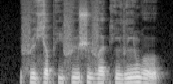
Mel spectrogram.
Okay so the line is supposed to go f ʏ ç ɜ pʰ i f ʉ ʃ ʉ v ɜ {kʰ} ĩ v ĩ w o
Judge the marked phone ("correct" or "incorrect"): correct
